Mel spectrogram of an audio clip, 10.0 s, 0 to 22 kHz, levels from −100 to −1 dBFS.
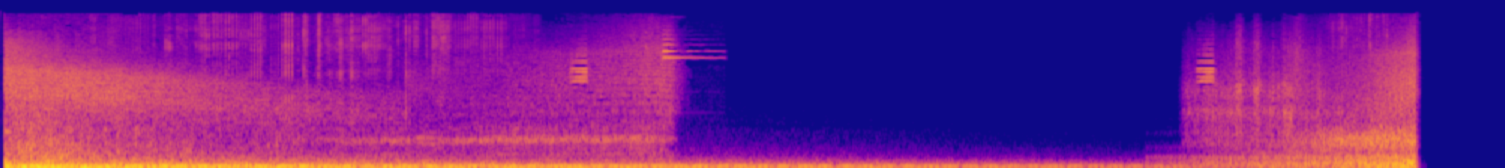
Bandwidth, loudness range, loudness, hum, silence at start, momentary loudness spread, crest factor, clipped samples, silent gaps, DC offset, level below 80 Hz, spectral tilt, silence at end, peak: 15 kHz; 13 LU; -24 LUFS; none; 0 s; 19 LU; 18 dB; under 0.1%; none; under 0.1%; -20 dBFS; -5 dB/octave; 0.6 s; -2 dBFS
